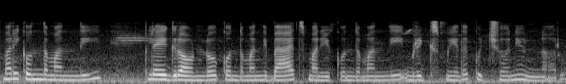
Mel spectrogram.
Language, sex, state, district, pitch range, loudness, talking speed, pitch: Telugu, female, Andhra Pradesh, Srikakulam, 195-225 Hz, -18 LUFS, 125 wpm, 200 Hz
